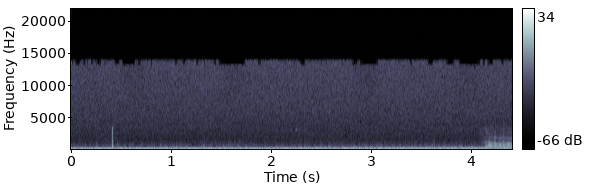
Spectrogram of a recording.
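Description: Atlas V rocket in ascent, its RD-180 main engine and two solid rocket boosters heard as a steady, deep rumble, with one brief click about half a second in.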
